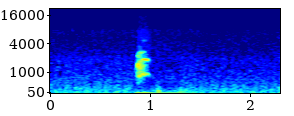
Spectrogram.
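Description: Near silence: room tone, with one very faint, brief chirp about a second in.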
